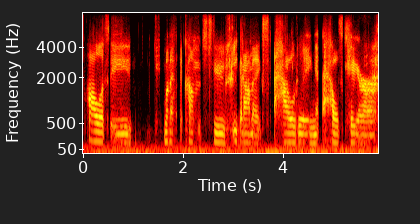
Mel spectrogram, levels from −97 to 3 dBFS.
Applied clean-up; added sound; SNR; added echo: neural diffusion model UNIVERSE++.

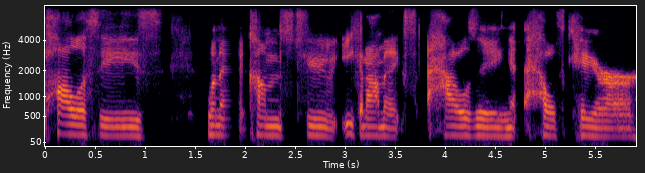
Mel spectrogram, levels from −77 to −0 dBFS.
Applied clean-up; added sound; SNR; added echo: none; none; none; none.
